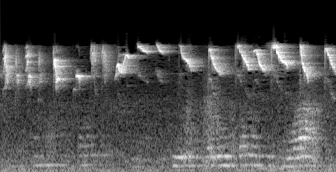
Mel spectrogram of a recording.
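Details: Oriental white-eye, known locally as pleci, chattering in 'gacor' fashion: quick strings of high, thin, downward-slurred chirps with faint lower sounds in the background.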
